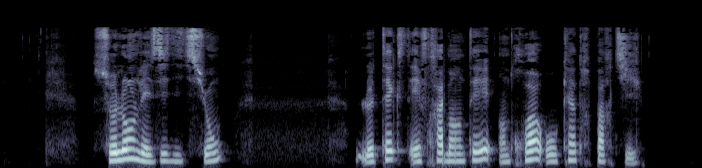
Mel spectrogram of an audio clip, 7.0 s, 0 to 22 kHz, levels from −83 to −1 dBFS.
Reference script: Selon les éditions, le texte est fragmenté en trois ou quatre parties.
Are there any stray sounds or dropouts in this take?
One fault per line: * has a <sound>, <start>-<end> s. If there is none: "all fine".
all fine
